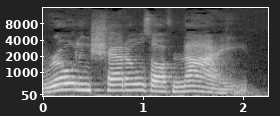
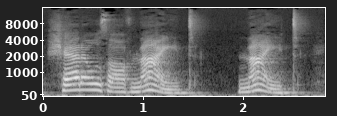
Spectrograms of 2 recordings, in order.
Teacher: Ou seja, você nem ouviria o T. É muito comum que esse T nem apareça. · Shown in: first take · Quando eu marco o T, shadows of night, night, ele vem com um T, T, um Szinho de leve já embutido.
